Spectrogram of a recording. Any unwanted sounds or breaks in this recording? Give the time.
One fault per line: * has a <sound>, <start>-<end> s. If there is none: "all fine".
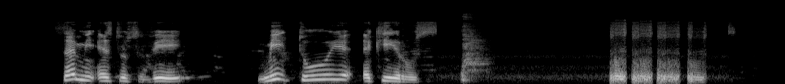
* has a bark, 4.6-5.0 s
* has a laugh, 6.1-7.1 s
